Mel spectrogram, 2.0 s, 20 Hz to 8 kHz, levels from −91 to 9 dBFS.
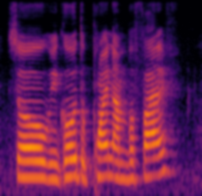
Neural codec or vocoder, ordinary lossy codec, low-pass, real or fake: none; none; none; real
